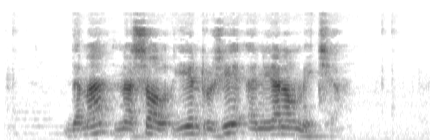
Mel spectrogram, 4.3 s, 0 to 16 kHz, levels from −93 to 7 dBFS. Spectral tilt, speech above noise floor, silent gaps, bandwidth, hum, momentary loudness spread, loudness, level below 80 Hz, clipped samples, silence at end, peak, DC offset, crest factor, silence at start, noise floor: -0.5 dB/octave; 46 dB; none; 11.5 kHz; none; 9 LU; -28 LUFS; -82 dBFS; under 0.1%; 0.95 s; -10 dBFS; under 0.1%; 20 dB; 0.7 s; -75 dBFS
